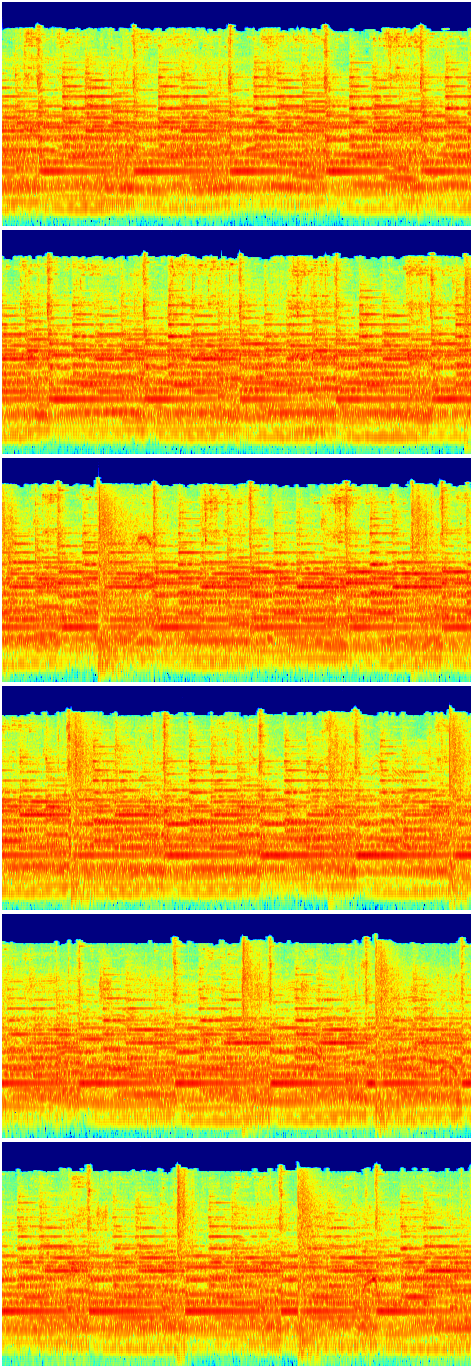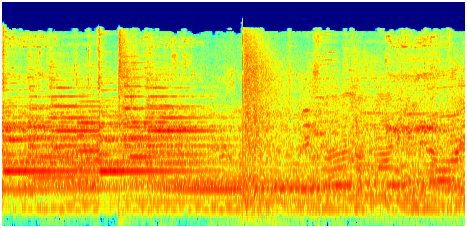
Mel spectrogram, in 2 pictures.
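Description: Church bells pealing rapidly and continuously, ringing out the Resurrection at the Orthodox Easter service. From about ten seconds in, firecrackers bang irregularly, every second or two, over the bells.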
